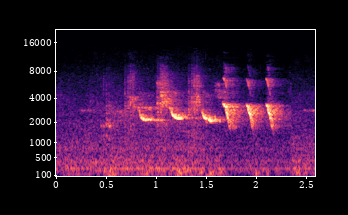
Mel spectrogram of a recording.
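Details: Common myna giving a short phrase: two or three liquid whistled notes with a downward slur, then a quick series of three higher sharp chirps, loud and clear against a quiet background.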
